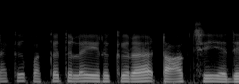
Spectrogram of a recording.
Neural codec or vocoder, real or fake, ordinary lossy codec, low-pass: none; real; none; none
